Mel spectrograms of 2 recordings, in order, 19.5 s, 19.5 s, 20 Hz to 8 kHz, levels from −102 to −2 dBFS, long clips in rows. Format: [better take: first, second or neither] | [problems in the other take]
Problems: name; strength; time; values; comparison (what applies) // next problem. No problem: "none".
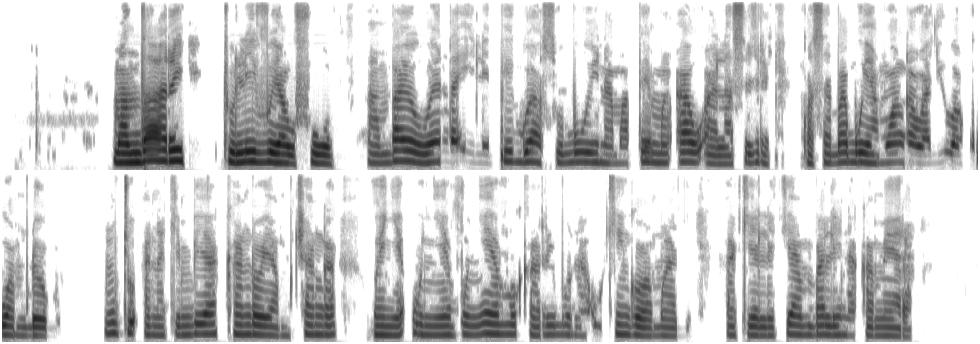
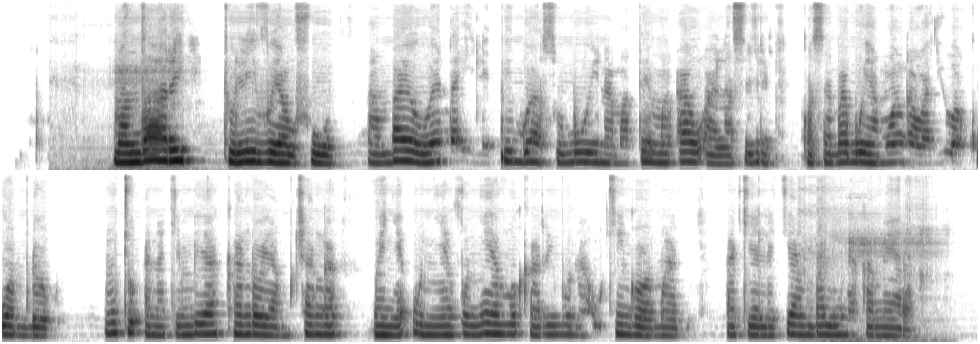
first | noise reduction (neural separator model SepFormer DNS4)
